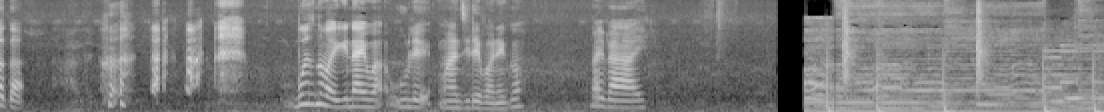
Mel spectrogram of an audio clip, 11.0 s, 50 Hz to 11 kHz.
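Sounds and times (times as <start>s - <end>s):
woman laughing: 1.0s - 2.5s.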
